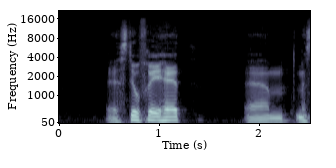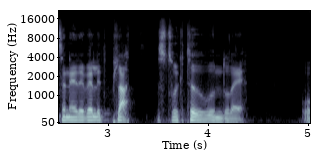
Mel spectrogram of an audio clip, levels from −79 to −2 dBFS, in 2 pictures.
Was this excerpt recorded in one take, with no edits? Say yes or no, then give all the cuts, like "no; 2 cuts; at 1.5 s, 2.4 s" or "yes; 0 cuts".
no; 1 cut; at 2.3 s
